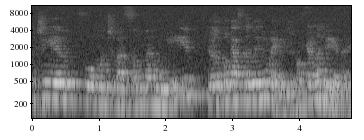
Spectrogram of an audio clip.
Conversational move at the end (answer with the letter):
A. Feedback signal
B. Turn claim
B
